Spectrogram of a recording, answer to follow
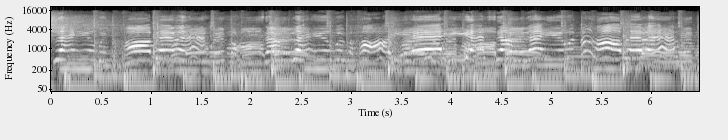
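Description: Live rockabilly band playing: upright double bass walking in steady notes, drums and electric guitar, with a high melody line full of slides and vibrato on top.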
